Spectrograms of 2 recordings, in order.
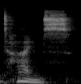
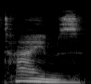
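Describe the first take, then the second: First: The word ends with a hissing S sound. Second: The word ends with a buzzing Z sound. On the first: The speaker calls it wrong. "We don't say" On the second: The speaker calls it right. "It's making a Z sound right there"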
